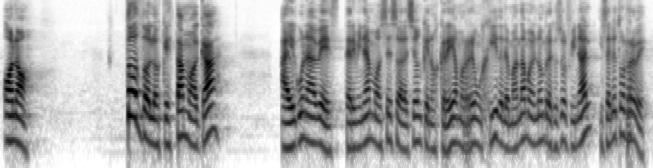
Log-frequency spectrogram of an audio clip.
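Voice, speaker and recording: A male pastor preaches to a live congregation. His voice sits a touch high for a man. He keeps it lively and joking and throws questions at the room. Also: brisk. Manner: lively, humorous, asks the congregation rhetorical questions. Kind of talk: sermon. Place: church service before a congregation.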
